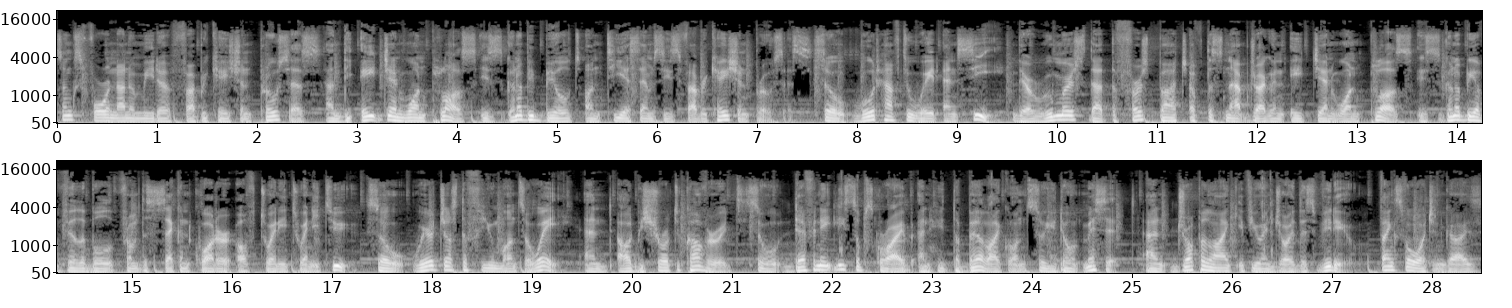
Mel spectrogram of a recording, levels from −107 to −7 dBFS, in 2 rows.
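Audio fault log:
Nothing stood out on listening, and no problem could be heard at any point in the audio.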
